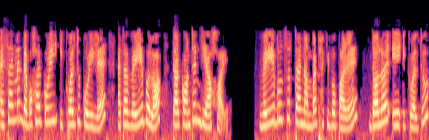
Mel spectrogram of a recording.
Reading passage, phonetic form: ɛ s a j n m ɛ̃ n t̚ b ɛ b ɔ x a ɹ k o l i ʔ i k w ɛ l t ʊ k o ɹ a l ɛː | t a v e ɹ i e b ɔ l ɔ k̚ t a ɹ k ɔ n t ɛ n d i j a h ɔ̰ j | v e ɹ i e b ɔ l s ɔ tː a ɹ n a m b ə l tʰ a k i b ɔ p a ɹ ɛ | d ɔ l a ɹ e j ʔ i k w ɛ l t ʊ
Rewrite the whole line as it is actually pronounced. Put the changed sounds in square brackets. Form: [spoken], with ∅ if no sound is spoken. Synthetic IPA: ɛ s a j n m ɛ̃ n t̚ b ɛ b ɔ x a ɹ k o [ɹ] i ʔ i k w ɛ l t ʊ k o ɹ [i] l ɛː | t a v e ɹ i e b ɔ l ɔ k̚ t a ɹ k ɔ n t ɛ n d i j a h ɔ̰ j | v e ɹ i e b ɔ l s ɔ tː a ɹ n a m b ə [ɹ] tʰ a k i b ɔ p a ɹ ɛ | d ɔ l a ɹ e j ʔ i k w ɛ l t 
